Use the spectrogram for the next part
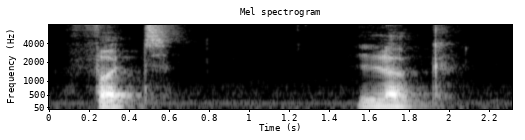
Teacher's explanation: C'est pas ou comme en français, c'est e.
